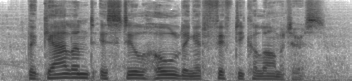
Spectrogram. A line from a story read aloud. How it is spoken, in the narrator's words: Shatak said in a conciliatory tone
